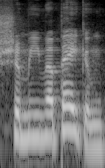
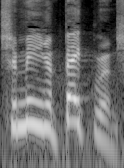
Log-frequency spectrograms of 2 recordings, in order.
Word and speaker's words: Shamima Begum: criticizing Shamima Begum particularly people who can't pronounce Shamima Begum correctly tsamina bedrooms I mean a bedroom shamina become lovely British nation we should mean a big room and who constantly seemed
